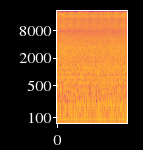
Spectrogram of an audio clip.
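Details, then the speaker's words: 2002-2006 Toyota Camry that shook at idle with AC on, after alternator replacement (old one gave about 12 V or less); AC and cooling fan on at 12.91 V, even idle hum with fan rush, no vibration or shaking. "So, now the AC kicked on it and the fan kicked on and it's 12.91 again. The car is still not shaking. You can hear it. This weather is smooth."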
